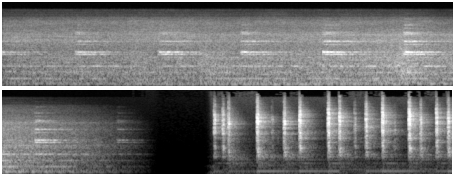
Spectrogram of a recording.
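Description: An Amtrak train on a Pennsylvania route rolls along the rails with a loud, steady rumble and hum that fades out, then after a short gap comes a quick run of sharp rhythmic clacks.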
